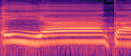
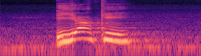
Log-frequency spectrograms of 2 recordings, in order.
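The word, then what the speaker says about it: إياك: A yaquula iyyaka na'budu bikasril fa bikasril kaf. Iyaki bacanya iyaki. Iyaki na'budu ki perempuan.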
